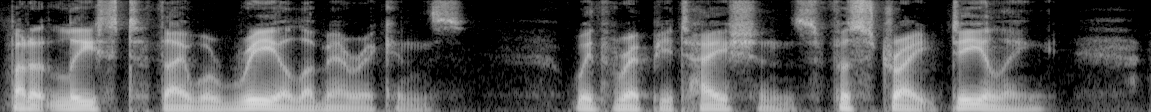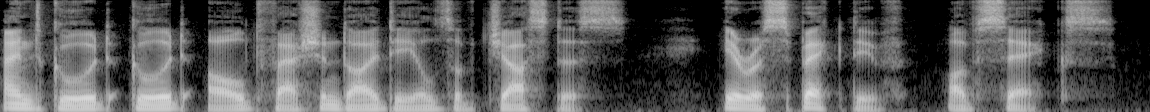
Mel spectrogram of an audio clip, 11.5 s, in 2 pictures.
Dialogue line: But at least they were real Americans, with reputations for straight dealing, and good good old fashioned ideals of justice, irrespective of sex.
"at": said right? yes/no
yes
